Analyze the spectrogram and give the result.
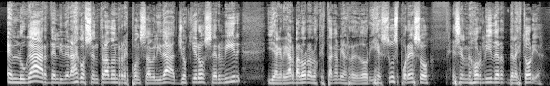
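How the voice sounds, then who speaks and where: Man, pastor, sermon, emphatic, rhetorical questions, dry sound. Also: dry recording. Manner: emphatic, dramatic swings in pitch and loudness, rhetorical questions.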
